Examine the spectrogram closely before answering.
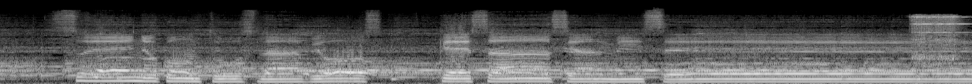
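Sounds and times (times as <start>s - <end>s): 
speech: 0.8s - 9.6s
loud electronic doorbell ringing: 9.1s - 9.7s.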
